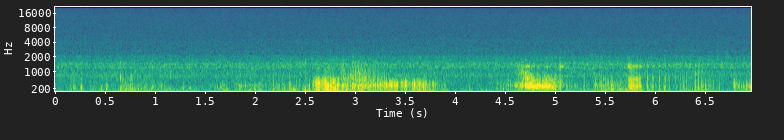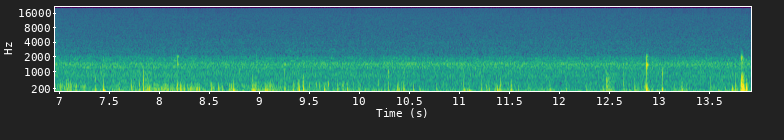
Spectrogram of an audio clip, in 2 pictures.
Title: stuffed stomach growls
